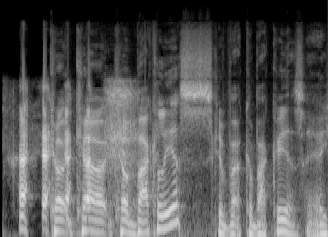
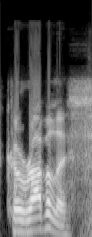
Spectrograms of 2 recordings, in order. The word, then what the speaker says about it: Karabelas: Karabelas? Oh my god! Yeah, I butchered it. You butchered it so hard. It's Karabelas.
